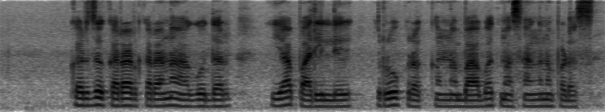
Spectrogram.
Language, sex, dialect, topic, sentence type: Marathi, male, Northern Konkan, banking, statement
